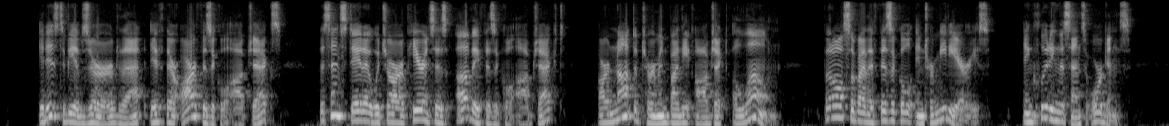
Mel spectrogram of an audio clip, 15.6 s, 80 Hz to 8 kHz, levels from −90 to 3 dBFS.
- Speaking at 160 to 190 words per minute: No, average, 150 wpm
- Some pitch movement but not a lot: No, wide, 5.9 semitones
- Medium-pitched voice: Yes, medium, 145 Hz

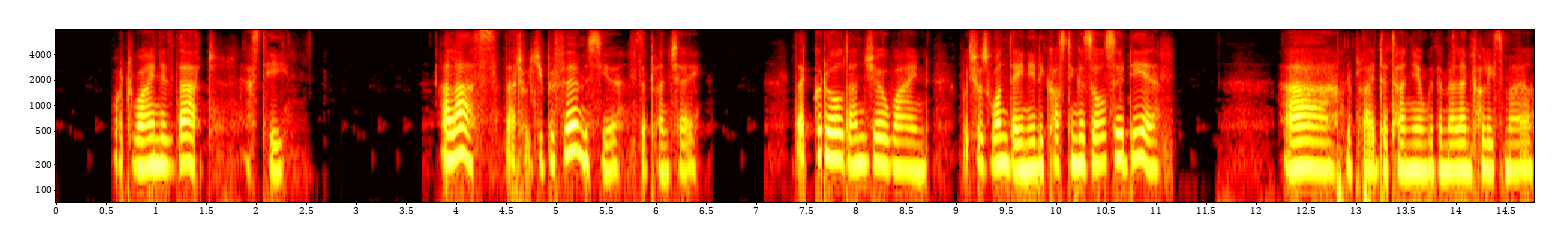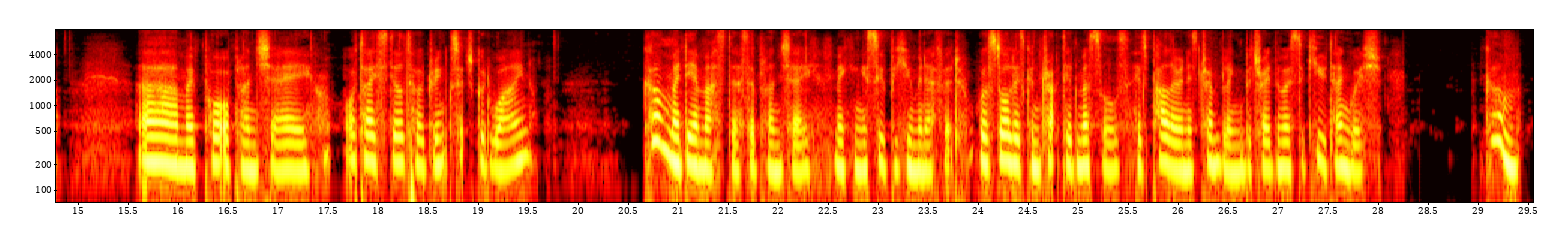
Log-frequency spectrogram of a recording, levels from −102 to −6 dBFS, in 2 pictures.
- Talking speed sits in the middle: Yes, average, 150 wpm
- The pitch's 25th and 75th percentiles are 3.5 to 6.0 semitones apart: No, average, 2.8 semitones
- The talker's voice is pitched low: No, high, 195 Hz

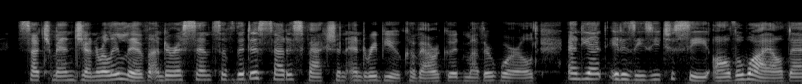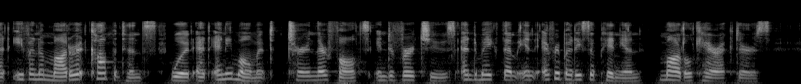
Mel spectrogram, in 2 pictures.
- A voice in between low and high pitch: No, high, 195 Hz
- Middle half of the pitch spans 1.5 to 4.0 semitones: No, average, 4.5 semitones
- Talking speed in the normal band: Yes, average, 185 wpm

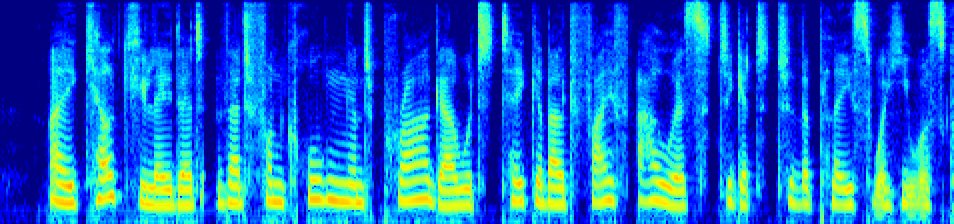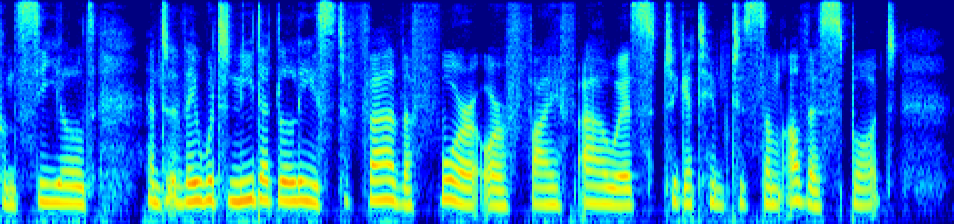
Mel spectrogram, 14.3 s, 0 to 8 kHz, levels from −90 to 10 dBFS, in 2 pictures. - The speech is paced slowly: No, average, 165 wpm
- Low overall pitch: No, high, 190 Hz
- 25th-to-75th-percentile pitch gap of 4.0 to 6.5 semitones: No, average, 3.4 semitones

